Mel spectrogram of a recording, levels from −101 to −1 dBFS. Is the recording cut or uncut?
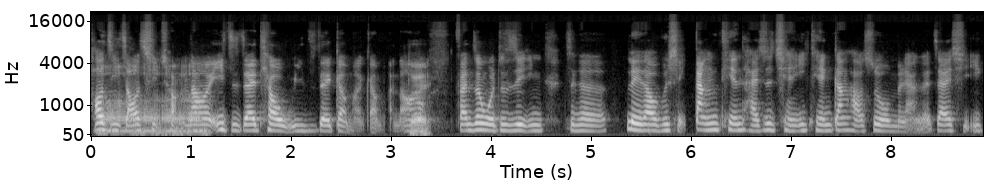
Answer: cut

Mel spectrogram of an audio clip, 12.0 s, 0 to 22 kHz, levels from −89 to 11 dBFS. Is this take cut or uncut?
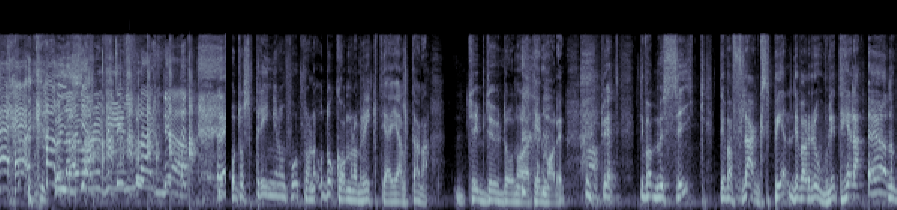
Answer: cut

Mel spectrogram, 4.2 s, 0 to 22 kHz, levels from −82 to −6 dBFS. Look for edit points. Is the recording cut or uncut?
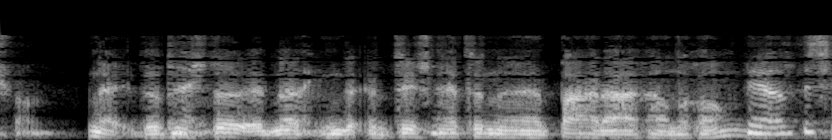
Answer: uncut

